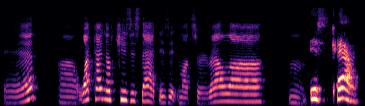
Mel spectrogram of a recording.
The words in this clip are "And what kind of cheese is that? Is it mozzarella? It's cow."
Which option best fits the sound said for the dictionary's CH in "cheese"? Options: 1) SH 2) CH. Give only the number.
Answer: 2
